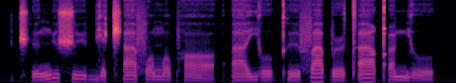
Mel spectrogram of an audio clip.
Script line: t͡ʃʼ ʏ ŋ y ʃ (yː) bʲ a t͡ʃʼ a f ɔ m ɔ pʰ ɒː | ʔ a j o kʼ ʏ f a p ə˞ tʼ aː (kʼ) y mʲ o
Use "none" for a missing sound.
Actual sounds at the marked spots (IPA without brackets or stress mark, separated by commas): yː, qʼ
